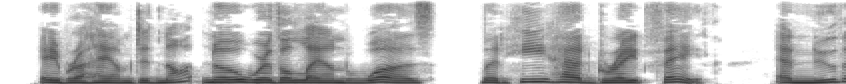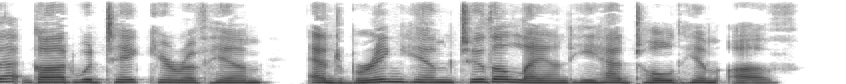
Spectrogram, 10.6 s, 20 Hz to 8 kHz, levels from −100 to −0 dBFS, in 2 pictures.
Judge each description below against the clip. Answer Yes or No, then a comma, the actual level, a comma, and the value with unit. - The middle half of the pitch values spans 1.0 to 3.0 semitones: Yes, narrow, 2.6 semitones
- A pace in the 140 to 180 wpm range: No, average, 200 wpm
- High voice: Yes, high, 205 Hz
